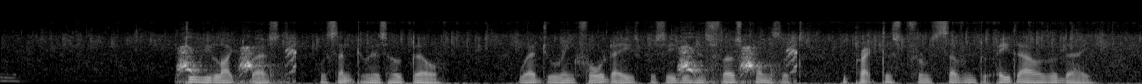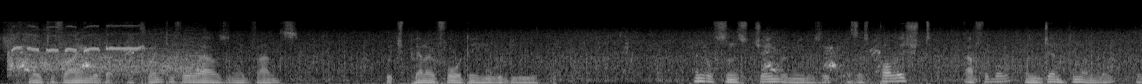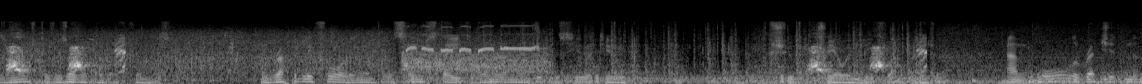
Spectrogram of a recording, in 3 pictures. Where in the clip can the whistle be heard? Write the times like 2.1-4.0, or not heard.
11.4-13.5, 26.9-28.4.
